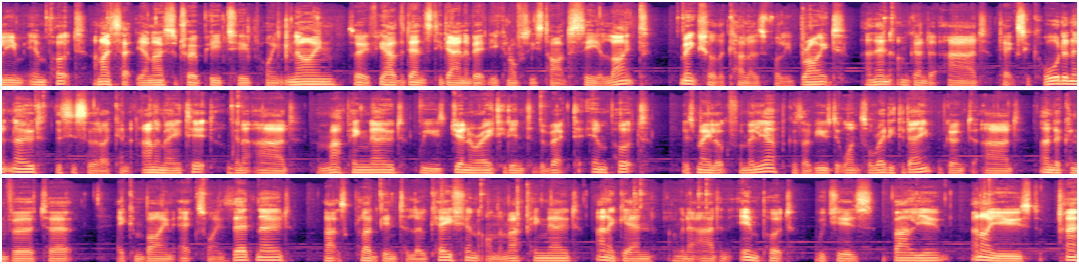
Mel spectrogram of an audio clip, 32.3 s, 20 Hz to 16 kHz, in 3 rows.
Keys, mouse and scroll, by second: 1.0 click, 2.2 KP_Decimal, 2.5 KP_9, 2.8 KP_Enter, 3.4 click, 6.8 click, 8.1 shift+middle click, 8.8 click, 15.2 click, 23.4 click, 24.6 click, 26.8 shift+middle click, 27.3-27.8 scroll up 2, 27.8 click.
